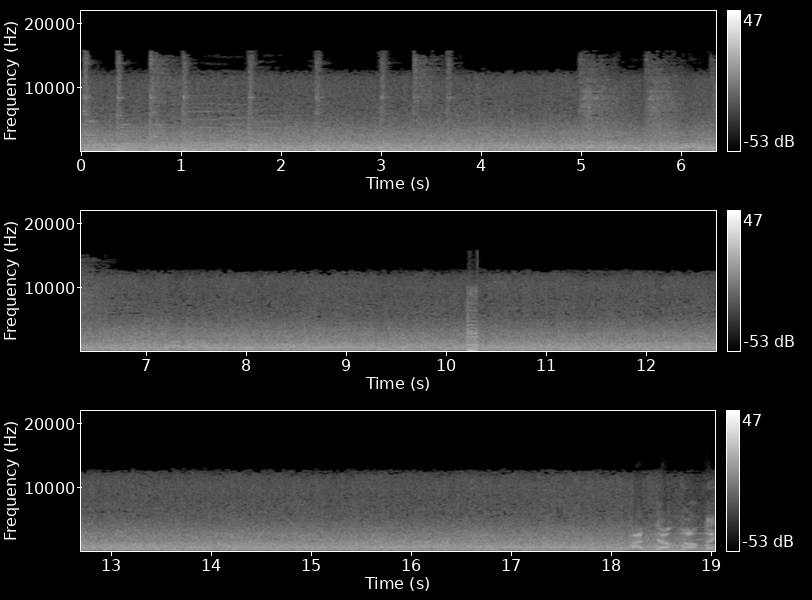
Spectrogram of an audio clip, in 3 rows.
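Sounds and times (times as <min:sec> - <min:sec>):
rushing white-water torrent: 0:00.0 - 0:19.0.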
